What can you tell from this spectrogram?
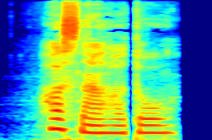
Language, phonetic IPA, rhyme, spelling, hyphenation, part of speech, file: Hungarian, [ˈhɒsnaːlɦɒtoː], -toː, használható, hasz‧nál‧ha‧tó, adjective, Hu-használható.ogg
- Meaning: usable (capable of being used)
